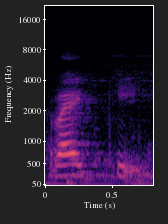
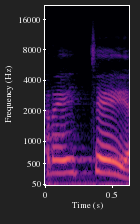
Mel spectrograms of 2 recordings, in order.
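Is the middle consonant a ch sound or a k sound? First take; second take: k sound; ch sound. First: It is said like 'reh-kee', with a k sound. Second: It is said like 'reh-cheh', with a ch sound. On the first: The speaker calls it right. "tapi bacanya adalah reki" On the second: The speaker calls it wrong. "Jangan dibaca rece ya"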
